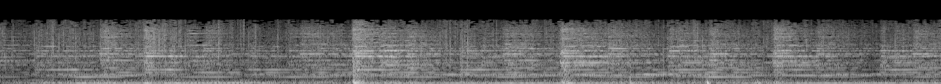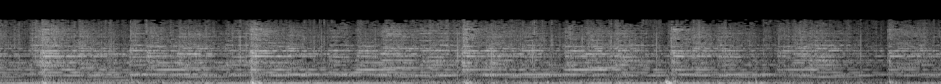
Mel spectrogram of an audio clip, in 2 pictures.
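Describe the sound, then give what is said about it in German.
Church bells that have since vanished ring continuously in a dense, overlapping peal, their sustained metallic tones layering into a rich, steady wash of sound with no voices present. “Über den Klang der verschwundenen Kirchenglocken”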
